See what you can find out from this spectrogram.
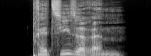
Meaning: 1. strong dative masculine/neuter singular comparative degree of präzis 2. strong dative masculine/neuter singular comparative degree of präzise
- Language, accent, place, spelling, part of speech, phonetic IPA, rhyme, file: German, Germany, Berlin, präziserem, adjective, [pʁɛˈt͡siːzəʁəm], -iːzəʁəm, De-präziserem.ogg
